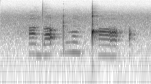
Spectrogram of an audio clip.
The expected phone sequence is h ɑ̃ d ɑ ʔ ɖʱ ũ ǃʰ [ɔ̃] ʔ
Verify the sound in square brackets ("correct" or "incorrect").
incorrect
